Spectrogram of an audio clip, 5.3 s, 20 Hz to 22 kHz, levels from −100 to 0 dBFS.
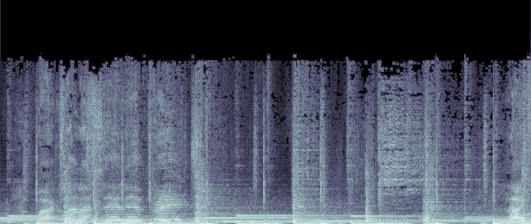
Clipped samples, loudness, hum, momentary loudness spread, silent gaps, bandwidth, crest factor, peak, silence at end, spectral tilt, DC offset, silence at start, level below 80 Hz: under 0.1%; -14 LUFS; none; 5 LU; none; 16.5 kHz; 12 dB; 0 dBFS; 0 s; -5.5 dB/octave; under 0.1%; 0 s; -16 dBFS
